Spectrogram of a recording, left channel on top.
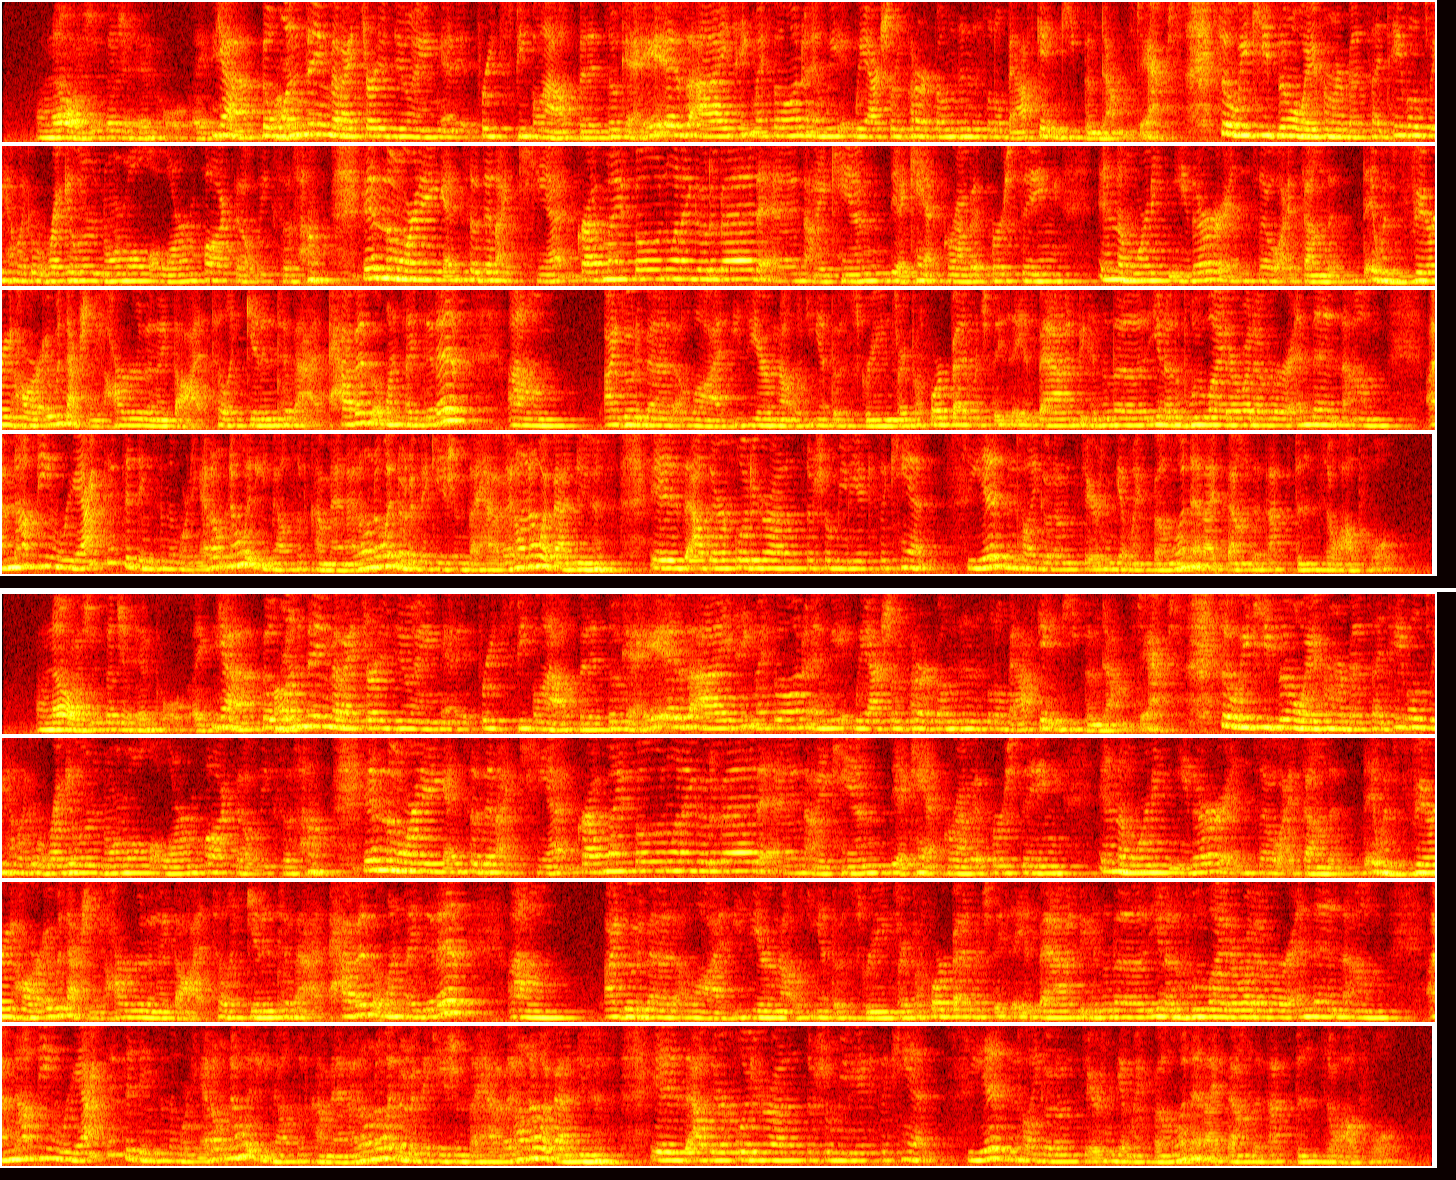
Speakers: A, on the right; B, on the left.
A: I don't know, it's just such an impulse. I,
B: Yeah, the one
A: I
B: thing that I started doing, and it freaks people out, but it's okay, is I take my phone and we we actually put our phones in this little basket and keep them downstairs. <laughs> So we keep them away from our bedside tables. We have like a regular normal alarm clock that wakes us <laughs> up in the morning, and so then I can't grab my phone when I go to bed, and I can, yeah, I can't grab it first thing in the morning either. And so I found that it was very hard. It was actually harder than I thought to like get into that habit. But once I did it, um, I go to bed a lot easier. I'm not looking at those screens right before bed, which they say is bad because of the, you know, the blue light or whatever. And then um, I'm not being reactive to things in the morning. I don't know what emails have come in. I don't know what notifications I have. I don't know what bad news is out there floating around on social media because I can't see it until I go downstairs and get my phone. And I found that that's been so helpful.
